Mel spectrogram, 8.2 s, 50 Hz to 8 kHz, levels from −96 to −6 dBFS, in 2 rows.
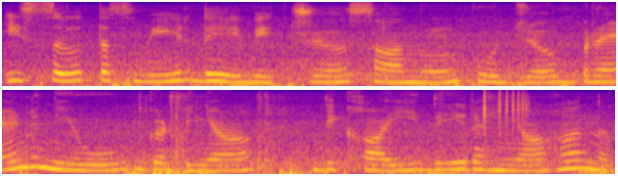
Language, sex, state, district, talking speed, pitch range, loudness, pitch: Punjabi, male, Punjab, Kapurthala, 90 wpm, 195-245 Hz, -22 LUFS, 215 Hz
